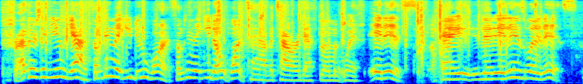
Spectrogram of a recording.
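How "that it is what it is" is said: resigned mantra. Real, not acted. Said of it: "That just needs to be the fucking mantra".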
